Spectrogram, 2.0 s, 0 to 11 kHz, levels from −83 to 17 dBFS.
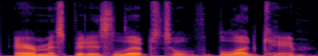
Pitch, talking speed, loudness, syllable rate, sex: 125 Hz, 240 wpm, -19 LUFS, 5.6 syllables/s, male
